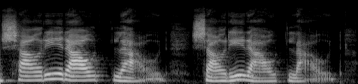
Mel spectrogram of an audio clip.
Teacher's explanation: esse T de out e o D de loud, você não ouve com muita clareza, porque não é necessário, né?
